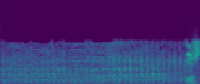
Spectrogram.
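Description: Aérospatiale Puma helicopter hovering low as it comes in to land, its turbine engines and rotor making a steady, even noise.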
